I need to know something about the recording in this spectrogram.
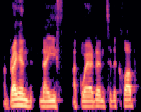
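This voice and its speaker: A man's voice: mid-range voice, flat delivery, brisk, dry recording, studio quality. A man hosts a football fan live show, chatting casually and chummily with viewers and commenting on club news. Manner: chummy, greets viewers as mate.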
